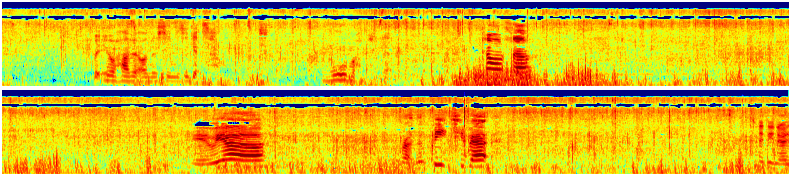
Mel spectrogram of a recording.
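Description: Paws patter on gravel.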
